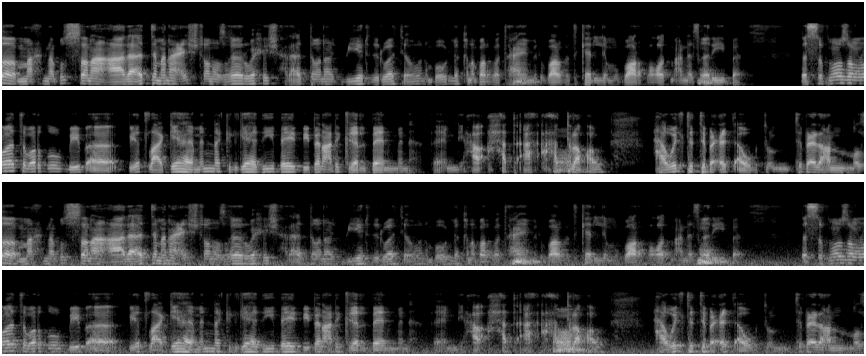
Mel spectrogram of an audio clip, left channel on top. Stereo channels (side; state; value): right; noise; rumble, 17 dB below the sound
